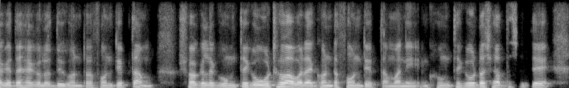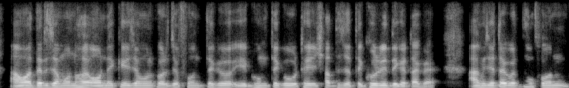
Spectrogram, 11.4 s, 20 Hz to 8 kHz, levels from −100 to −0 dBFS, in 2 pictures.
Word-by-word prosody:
আগে 135 0 +1
দেখা 135 0 +1
গেল 130 - -1
২ 135 0 +1
ঘণ্টা 135 +3 -2
ফোন 145 -1 -3
টিপতাম 165 -1 -1 0.4
সকালে 160 +2 +2
ঘুম 145 +1 0
থেকে 165 0 +2
উঠেও 170 +2 +4
আবার 140 -3 +4
১ 130 - -5
ঘন্টা 135 -1 0
ফোন 145 -1 0
টিপতাম। 120 -2 -4
মানে 120 0 0 0.2
ঘুম 145 -1 -4
থেকে 155 +1 -2
উঠার 165 0 +2
সাথে, 150 0 -1
সাথে, 155 +1 -1 0.5
আমাদের 150 +4 +5
যেমন 155 -1 +2
হয় 150 -1 +4
অনেকেই 150 +2 0
যেমন 150 -1 0
করে 145 -2 0
যে, - - 0
ফোন 145 -1 -4
থেকে 150 0 -1
ওই 145 - -1
ঘুম 145 - -2
থেকে 150 -1 0
উঠে 145 +1 -1 0.2
সাথে, 135 -1 -3
সাথে, 140 0 -2
ঘড়ির 150 +1 +4
দিকে 130 -2 +2
তাকায়। 115 - -3 0.4
আমি 140 - +2
যেটা 165 0 +5
করতাম 165 0 -1
ফোন 150 -1 +1
150 Hz, 230 wpm, -23 LUFS, 140-155 Hz, 0.5 s, আমাদের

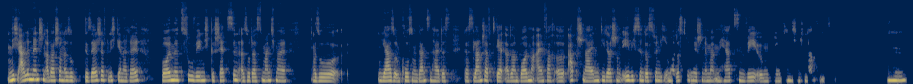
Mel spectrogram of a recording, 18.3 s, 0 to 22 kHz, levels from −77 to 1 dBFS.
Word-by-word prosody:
nicht 215 +4 +7
alle 220 +5 +5
Menschen, 235 0 +7
aber 190 -1 +1
schon 195 +1 +1
also 185 0 -1
gesellschaftlich 190 +1 +1
generell 175 +2 -1 0.4
Bäume 195 +3 +6
zu 200 0 0
wenig 190 0 +1
geschätzt 180 0 -5
sind. 210 -2 +2
Also, 170 +1 -2
dass 175 +1 -3
manchmal, 180 -2 -2 0.5
also 170 -1 +1 0.8
ja, 175 0 +2
so 175 -1 +1
im 160 - -4
Großen 175 -1 -2
und 160 - -4
Ganzen 185 +3 -2
halt, 165 -1 -3
dass 170 0 -6 0.2
dass 170 -1 -6
Landschaftsgärtner 180 -1 0
dann 170 0 -2
Bäume 170 +2 +1
einfach, 170 +2 -5
äh, 170 +2 -2
abschneiden, 185 -4 -1
die 190 - -1
da 180 -1 +1
schon 175 0 -5
ewig 195 +1 +2
sind. 195 -1 0
Das 175 0 -2
finde 180 -1 -1
ich - - -9
immer 175 - -3
das 180 +1 -5
tut 195 -2 -8
mir 180 -1 -2
schon 175 0 -7
immer 170 0 -4
im - - -4
Herzen 175 0 -6
weh 175 +1 -1
irgendwie. 160 +1 -7
Das 170 - -21
kann 180 0 -2
ich 170 - -14
nicht 170 +1 -11
nachvollziehen. 190 +5 -12 1.2
Mhm. 190 0 +6
180 Hz, 185 wpm, -25 LUFS, 170-190 Hz, 1.2 s, nicht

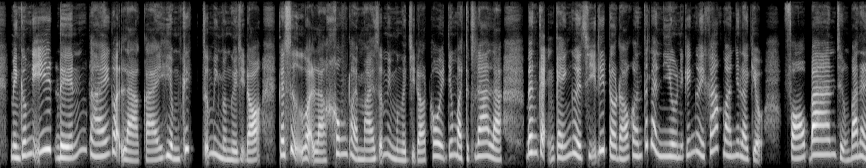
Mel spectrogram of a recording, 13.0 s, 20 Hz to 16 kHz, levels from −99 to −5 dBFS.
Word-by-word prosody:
Mình 255 -2 +2
cứ 295 - +2
nghĩ 335 +5 0 0.2
đến 245 +3 +4
cái, 290 -1 0
gọi 380 - +2
là, 195 -3 +1
cái 200 +3 -2
hiềm 260 -5 +1
khích 440 - 0 0.2
giữa 460 - -1
mình 325 -6 -3
và 225 - -2
người 200 -2 -2
chị - - -8
đó, 195 +2 +4 0.3
cái 310 0 +3
sự, 435 +1 +1
gọi - - +4
là, 190 0 0
không 330 +9 -1
thoải 315 -9 -1
mái 215 0 -2
giữa - - -3
mình 295 -8 -6
mà 210 - -5
người 190 -1 -2
chị 195 - -9
đó 195 0 -1
thôi. 280 -3 +1
Nhưng 305 +2 -5
mà 260 - +4
thực 235 0 -9
ra 290 +1 +2
là 220 -6 +1 0.4
bên 360 +2 +3
cạnh 345 -10 0
cái 255 -1 0
người 295 -3 +1
chị 290 +3 -7
leader 315 -11 +1
đó 225 +1 +1
còn 290 +2 -2
rất - - -2
là - - +3
nhiều 280 -3 -1
những 255 -1 -8
cái 310 +3 -5
người 360 -6 -4
khác 410 +10 -2
mà, 300 -2 0
như 300 +2 -6
là 250 -4 0
kiểu - - -2 0.4
phó 240 +1 +4
ban, 320 0 +4
trưởng 230 -7 -5
ban 260 +3 +2
hay 275 - -1
275 Hz, 270 wpm, -21 LUFS, 230-320 Hz, 0.4 s, đến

